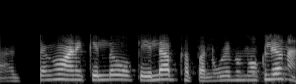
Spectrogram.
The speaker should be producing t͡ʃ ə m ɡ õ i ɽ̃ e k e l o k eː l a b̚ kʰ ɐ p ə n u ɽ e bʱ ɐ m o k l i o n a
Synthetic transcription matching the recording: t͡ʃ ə ŋ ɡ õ a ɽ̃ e k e l o k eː l a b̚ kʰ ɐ p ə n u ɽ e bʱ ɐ m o k l j o n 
